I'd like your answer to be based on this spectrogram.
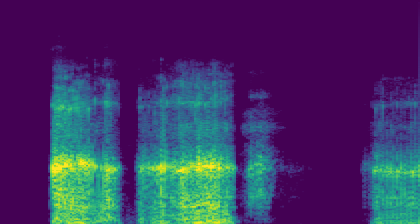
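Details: Loud, rough, rattling snores from a narrowed upper airway in a sleeper with severe obstructive sleep apnea.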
